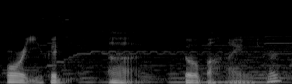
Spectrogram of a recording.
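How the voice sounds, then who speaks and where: A man with a low voice chats casually as a game streamer. His asides are laid-back, and music plays faintly behind him. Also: lively intonation, a little slow. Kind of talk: casual live stream commentary.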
